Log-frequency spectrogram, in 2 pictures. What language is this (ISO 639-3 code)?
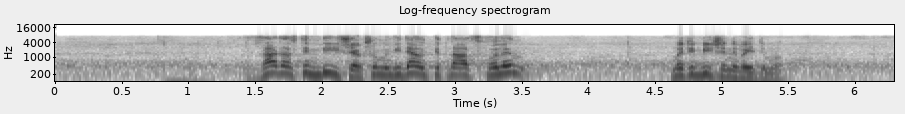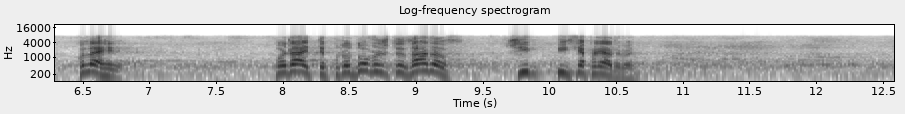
ukr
